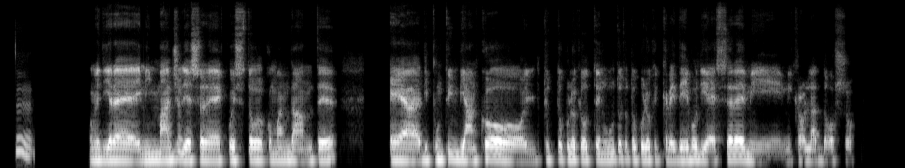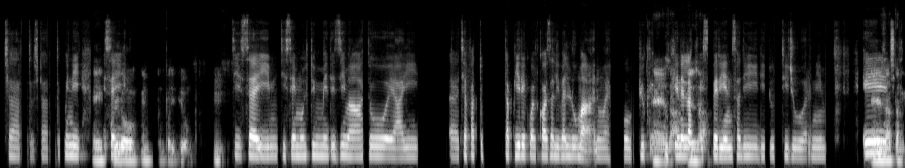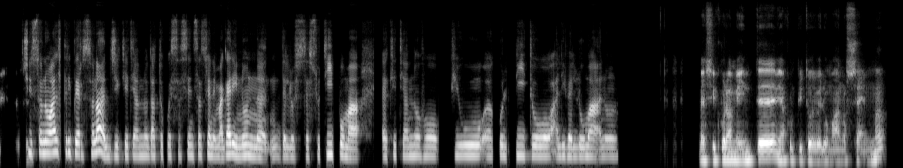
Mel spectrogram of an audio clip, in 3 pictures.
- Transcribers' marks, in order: other background noise
- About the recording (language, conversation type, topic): Italian, podcast, Raccontami del film che ti ha cambiato la vita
